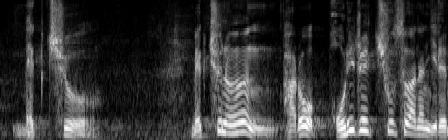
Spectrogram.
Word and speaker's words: 맥추: 속에서 사용하지 않는 말이죠 맥추 발음을 잘하셔야 됩니다 맥추 맥주는 바로 보리를 추수하는 일을 말하는 거예요 보리 추수는 것입니다이 맥추절은 구약 시대 선민 이스라엘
